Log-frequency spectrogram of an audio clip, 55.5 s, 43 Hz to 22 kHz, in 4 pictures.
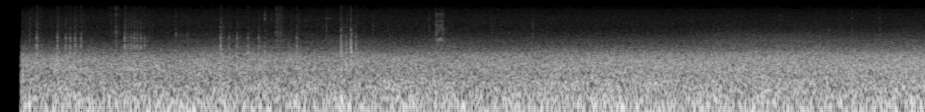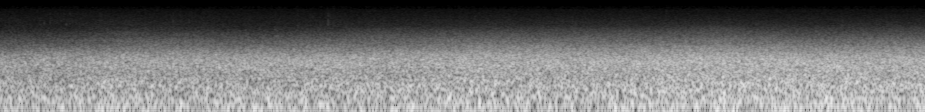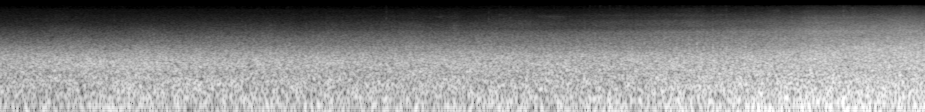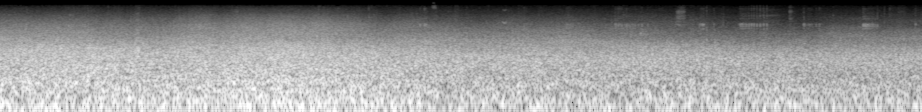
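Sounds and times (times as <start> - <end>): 
branches creaking in the wind: 0.3 - 7.5, 35.1 - 55.4
winter forest ambience: 0.3 - 55.4.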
